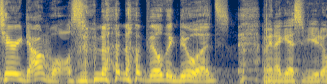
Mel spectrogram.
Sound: laughs

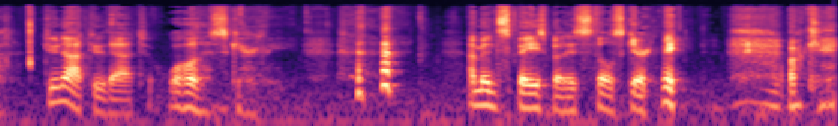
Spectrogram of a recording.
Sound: laughs

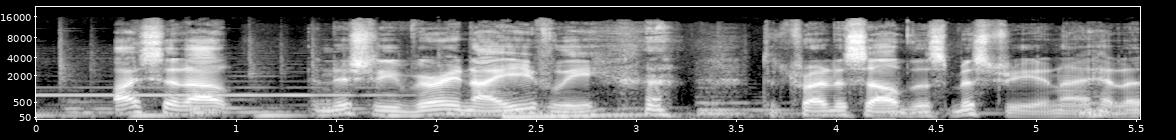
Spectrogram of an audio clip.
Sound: laugh

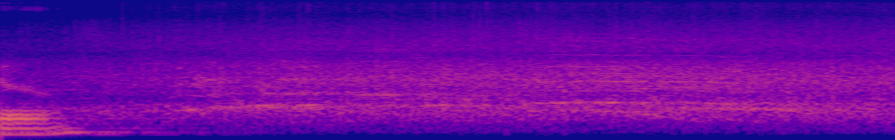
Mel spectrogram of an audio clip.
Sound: audience applauding

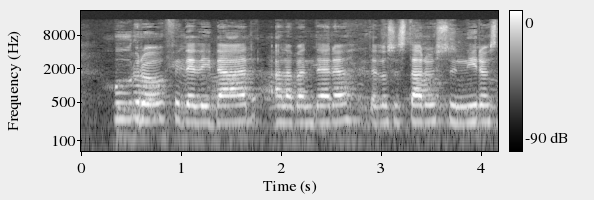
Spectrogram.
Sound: foreign language

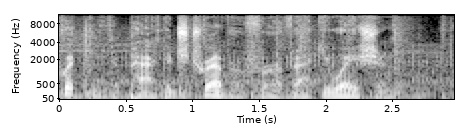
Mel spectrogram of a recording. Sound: voiceover

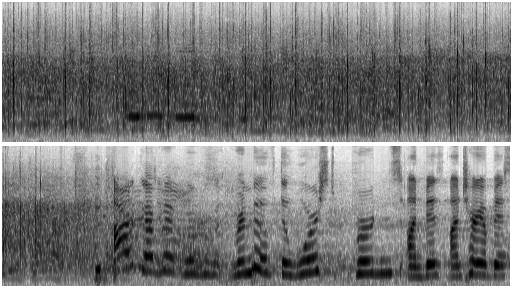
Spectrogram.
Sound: applause

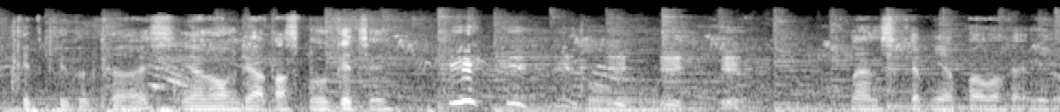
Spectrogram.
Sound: chuckle

